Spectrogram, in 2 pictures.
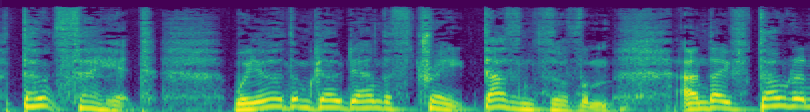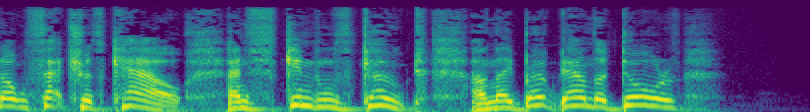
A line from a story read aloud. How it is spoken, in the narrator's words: said Weaver, his eyes full of pleading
